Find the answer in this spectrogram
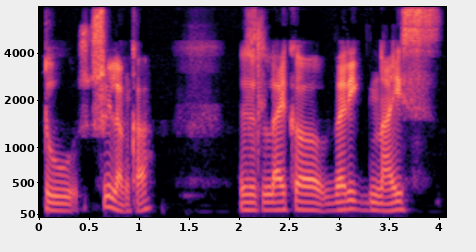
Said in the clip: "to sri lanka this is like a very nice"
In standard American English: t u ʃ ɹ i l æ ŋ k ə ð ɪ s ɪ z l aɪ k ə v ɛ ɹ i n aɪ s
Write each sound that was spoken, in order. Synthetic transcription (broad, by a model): t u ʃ ɹ i l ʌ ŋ k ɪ ɪ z l aɪ k ə v ɛ ɹ i n aɪ s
